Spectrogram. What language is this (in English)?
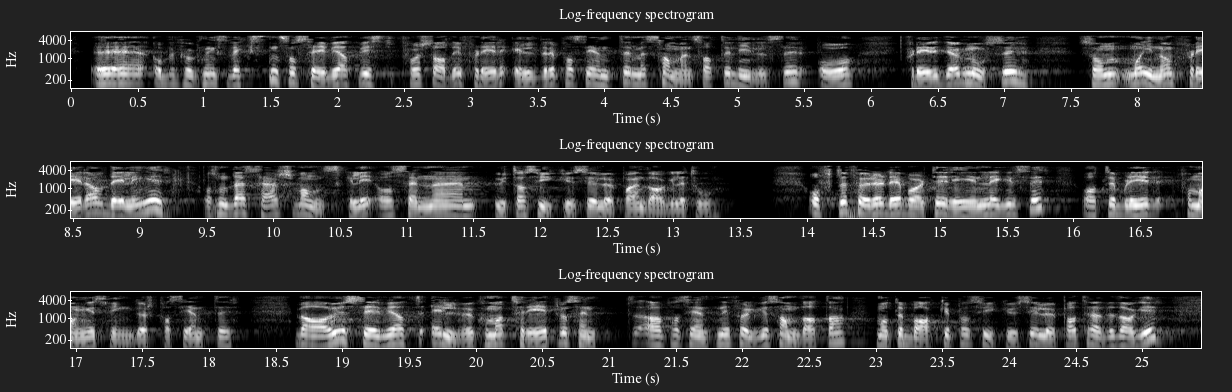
Norwegian Bokmål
